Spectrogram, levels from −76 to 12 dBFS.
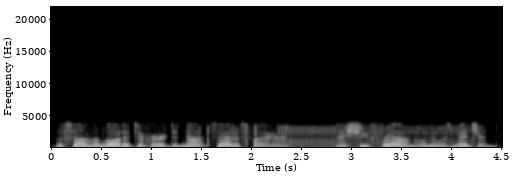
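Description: A G.729 codec at 8 kbit/s carries this speech throughout. It rebuilds each 10 ms frame from a vocal tract filter, a pitch predictor and a few pulses, so nothing above 4 kHz survives and the voice sounds plainly rough and synthetic. Between 0.74 and 0.81 s, one lost 20 ms packet forces the decoder into packet loss concealment. It extrapolates from its last pitch and filter state and then has to rebuild from that guess, so the speech smears briefly into a fading, stretched sound and stays weak or distorted for a while after real frames return. From 1.47 to 2.29 s, GSM signalling bursts from a nearby 2G phone are picked up and rectified by the audio circuit. They come through as a galloping dit-dit-dit of short 217 Hz buzzes, roughly 15 dB below the speech.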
